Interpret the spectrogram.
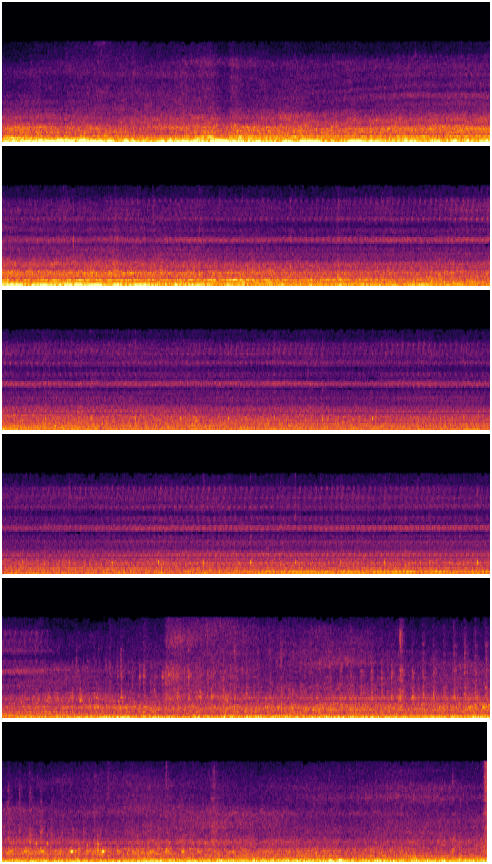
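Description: Merseyrail electric multiple unit pulling away from the platform, its traction motors whining in a steadily rising pitch as it accelerates and fades over about ten seconds. About two thirds of the way in, a broader rumble of rail noise builds again.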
